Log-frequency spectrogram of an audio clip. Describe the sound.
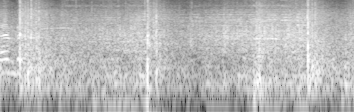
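Fireworks lit by fire groups go off in a town square as human-tower pillars stand, a steady crackling roar broken by four sharp, loud bangs at irregular intervals, with a faint murmur of voices and applause mixed in.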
